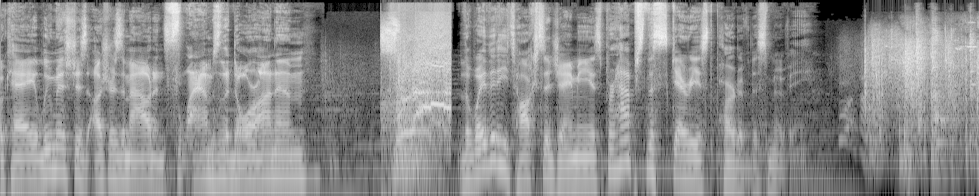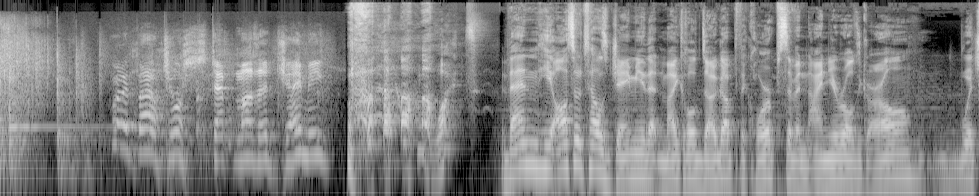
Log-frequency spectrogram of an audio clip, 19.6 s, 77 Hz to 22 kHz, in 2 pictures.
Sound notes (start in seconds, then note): 8.5 crashing; 13.2 laughs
